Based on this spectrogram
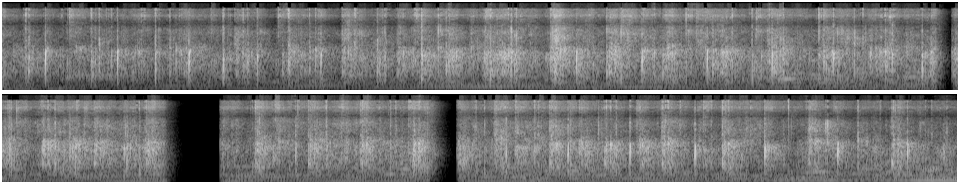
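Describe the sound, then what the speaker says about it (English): A large crowd at a film festival applauds loudly and steadily for several seconds, with the clapping cutting off briefly twice before resuming. "Put your hands together for me, please."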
